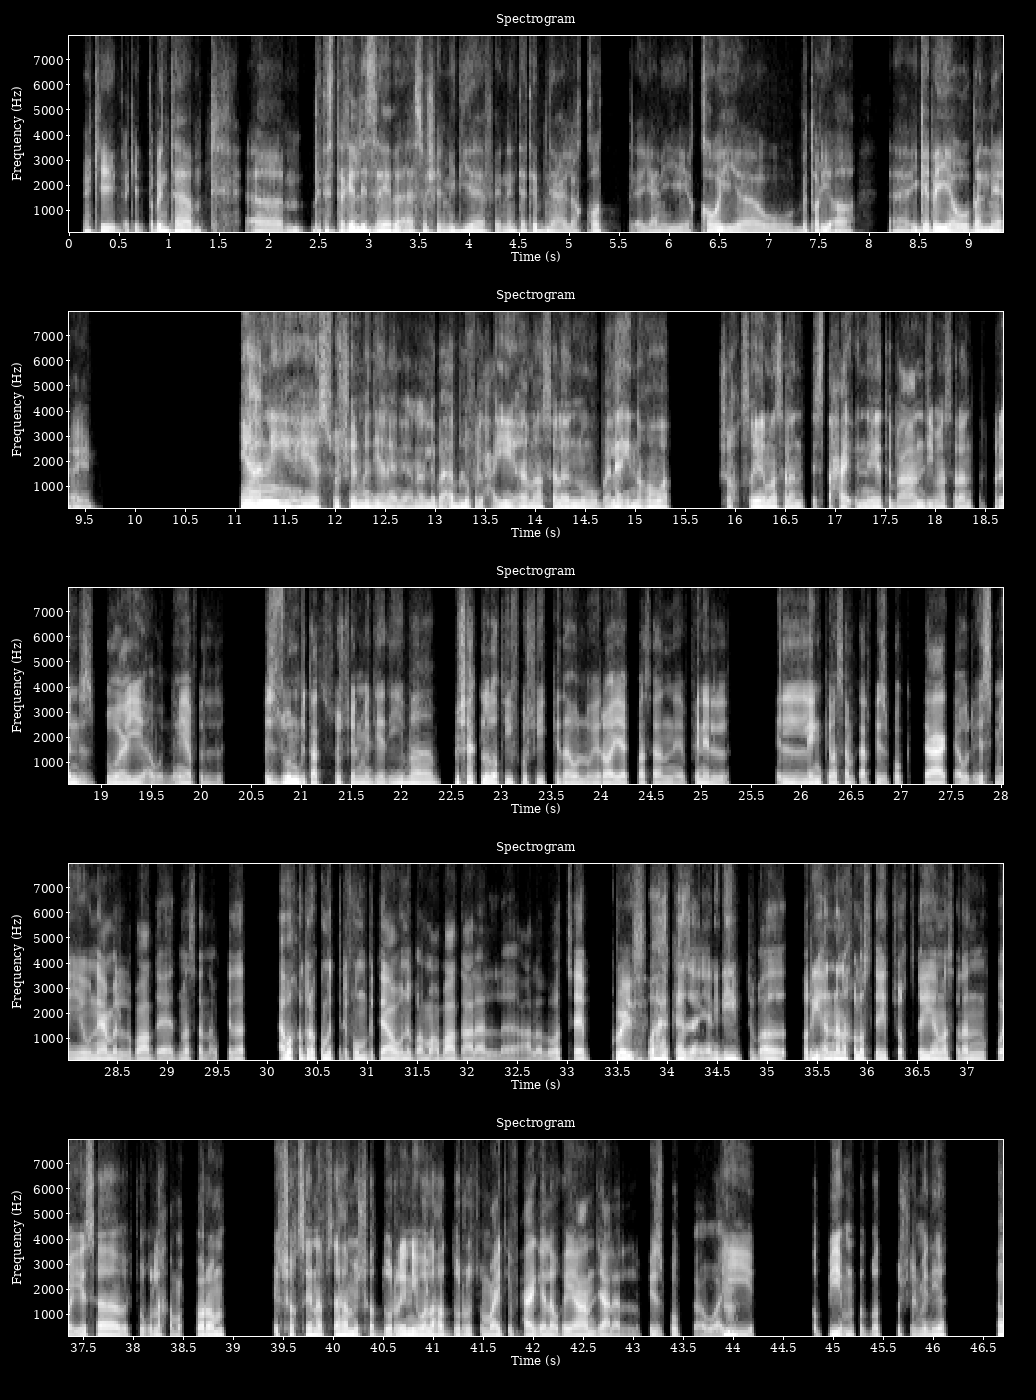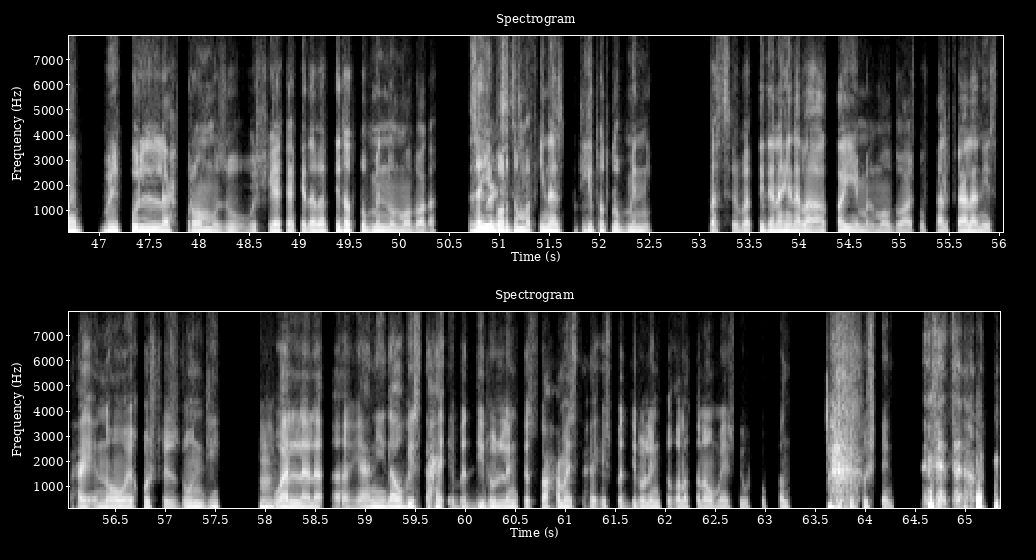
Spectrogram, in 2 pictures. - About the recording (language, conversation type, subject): Arabic, podcast, إيه رأيك في تأثير السوشيال ميديا على العلاقات؟
- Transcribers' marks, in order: in English: "Social Media"; in English: "الSocial Media"; in English: "الfriends"; in English: "الzone"; in English: "الSocial Media"; in English: "الlink"; in English: "add"; in English: "الSocial Media"; in English: "الzone"; in English: "الlink"; in English: "link"; chuckle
